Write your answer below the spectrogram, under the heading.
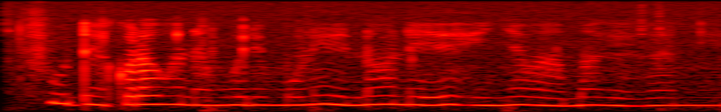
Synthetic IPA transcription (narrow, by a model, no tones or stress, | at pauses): fudaekoɾaɣuhanamweɾemuliɾinoneiɾehiɲawamaɣeɣanie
